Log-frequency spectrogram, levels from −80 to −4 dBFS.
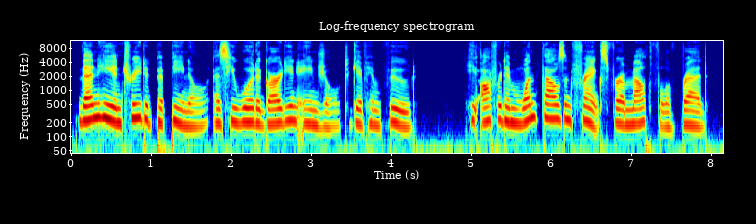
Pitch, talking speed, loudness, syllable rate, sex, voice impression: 200 Hz, 185 wpm, -17 LUFS, 5.0 syllables/s, female, feminine, adult-like, slightly fluent, slightly calm, elegant, slightly sweet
